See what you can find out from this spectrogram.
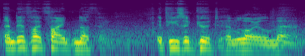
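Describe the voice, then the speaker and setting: An actor playing a stoic, steadfast Viking raider hero in a video game, speaking in a measured, plain, firm way. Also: male voice, on the high side, darkish tone, close to an everyday voice. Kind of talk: dramatic video game cutscene acting. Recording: game audio with faint background noise.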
